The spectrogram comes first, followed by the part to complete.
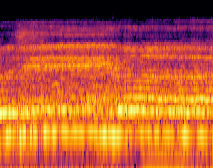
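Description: A voice chanting a slow, drawn-out melody over a steady held drone.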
